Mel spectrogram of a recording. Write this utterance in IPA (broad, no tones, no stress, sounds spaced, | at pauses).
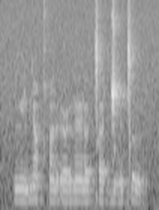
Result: lʲ ə̃ ɟ ɛ̃ qʰ ɛ̃ r ə˞ r ɛ̃ ɾ ə ǀ ɜ ɡ͡ǁ ə̃ ǀ ɯ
